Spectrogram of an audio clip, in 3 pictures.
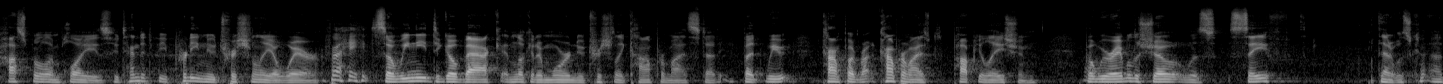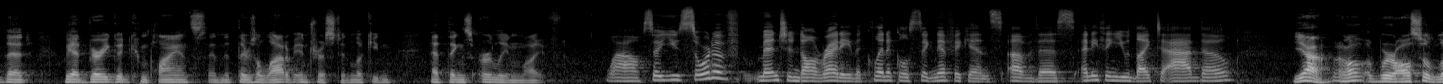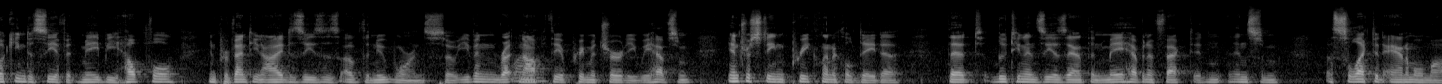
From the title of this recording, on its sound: Conversations with the Scientists at BON Conference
